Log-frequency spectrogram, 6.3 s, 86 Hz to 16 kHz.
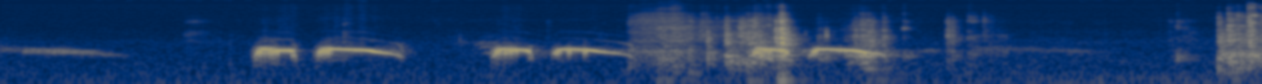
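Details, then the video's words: Cooing decoy spotted dove, recorded in 2022: a soft hoot, then repeated phrases of a short low coo followed by a longer falling coo, interrupted by rattling, clattering knocks midway and a loud rustle at the end. "Chim Cu Mồi/ cu gay kich boi nhanh noi gù"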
